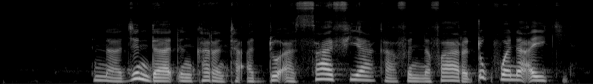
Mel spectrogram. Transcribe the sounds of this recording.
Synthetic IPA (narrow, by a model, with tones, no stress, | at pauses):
ʔɪ˦naː˨d͡ʒɪ˦˨ndaː˦ɗɪ˦ŋkɐ˦ɾɐ˨ntʰa̰˨ʔa˨dːʊ˦ʔa˨saː˦ɸɪ˦jaː˦kaː˨ɸɪ˦nːa˨ɸaː˦ɽa˨dʊ˦k̚ʷwɐ˦ni˦ʔa˦jkʲʰiː˨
